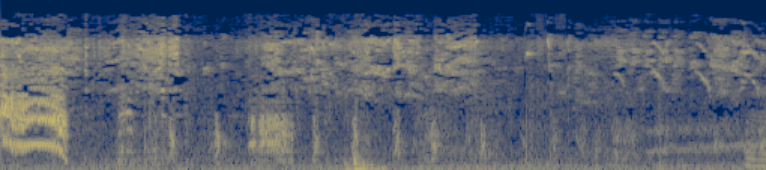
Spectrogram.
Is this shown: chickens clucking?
yes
